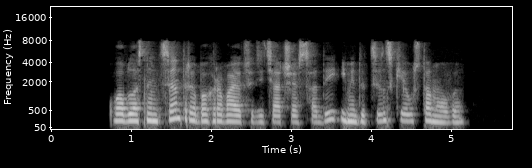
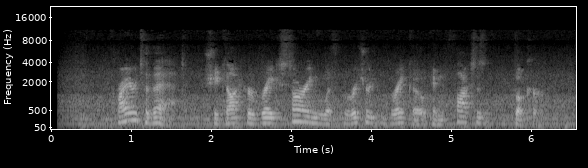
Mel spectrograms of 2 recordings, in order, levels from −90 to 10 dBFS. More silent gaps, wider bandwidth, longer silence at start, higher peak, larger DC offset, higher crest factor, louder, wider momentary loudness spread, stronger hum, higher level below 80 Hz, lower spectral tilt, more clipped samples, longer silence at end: neither; second, 8.2 kHz vs 11.5 kHz; first, 0.8 s vs 0.1 s; first, -2 dBFS vs -8 dBFS; neither; about the same, 18 dB vs 20 dB; first, -19 LUFS vs -26 LUFS; second, 8 LU vs 15 LU; neither; second, -58 dBFS vs -50 dBFS; second, -5 dB/octave vs -7 dB/octave; neither; first, 0.6 s vs 0 s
